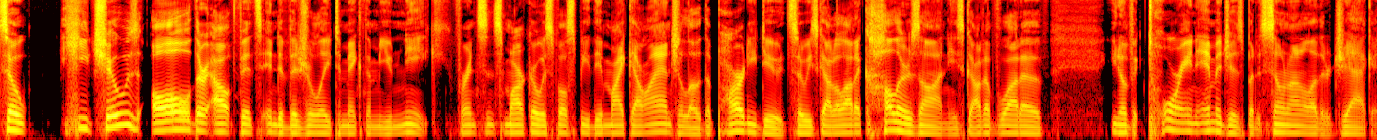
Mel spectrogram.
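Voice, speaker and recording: The recording is very clean, with a silent background and a dry, close sound with no echo. A man speaks at a fairly quick pace in a fairly low pitch, with an animated tone and ordinary pitch variation. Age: 30s. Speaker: podcast host. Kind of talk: solo podcast monologue. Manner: casual, animated.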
